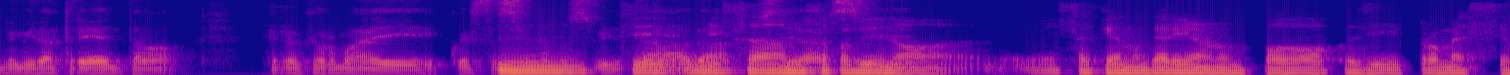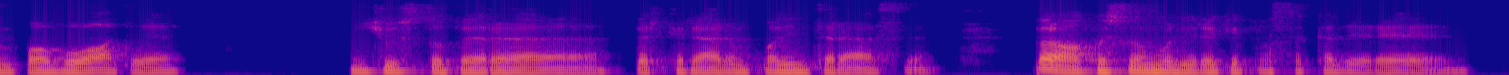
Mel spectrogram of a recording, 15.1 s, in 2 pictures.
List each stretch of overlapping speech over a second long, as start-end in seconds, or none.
2.5-4.7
